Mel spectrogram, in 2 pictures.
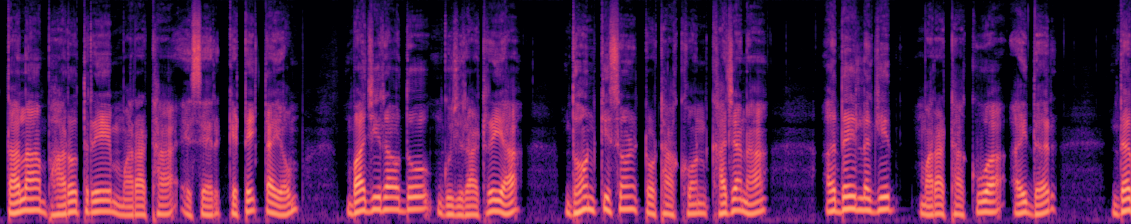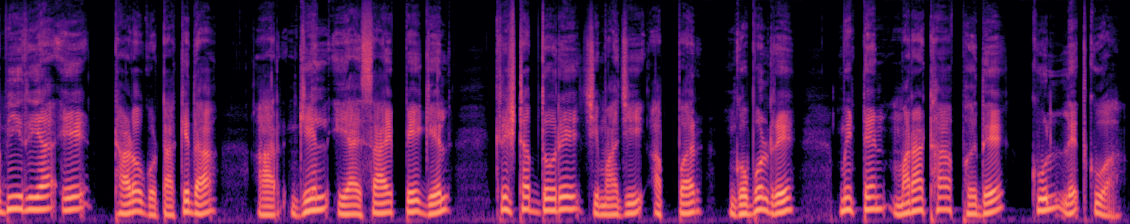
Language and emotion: Santali, neutral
